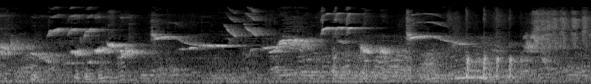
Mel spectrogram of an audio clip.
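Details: Caged Javan white-rumped shama of the Larwo type singing at a bird contest: clear whistled notes, sweeping and sliding between low and high pitches, over a steady murmur of crowd voices and other noise.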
